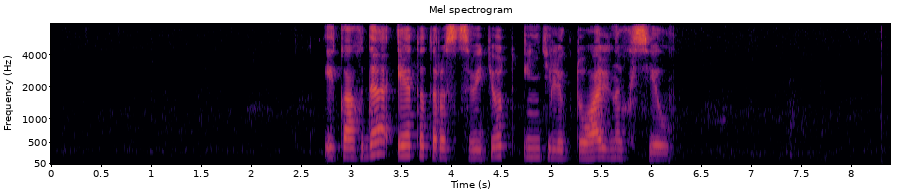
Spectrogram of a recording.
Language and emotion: Russian, neutral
